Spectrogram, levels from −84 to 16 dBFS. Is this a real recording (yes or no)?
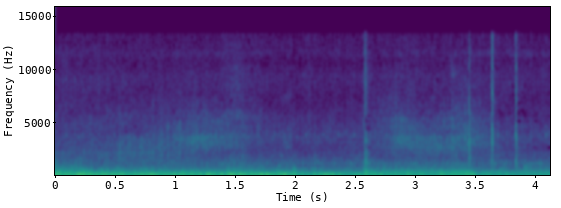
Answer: yes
